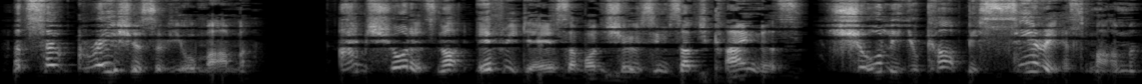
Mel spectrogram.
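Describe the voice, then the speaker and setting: High, fussy British robot butler. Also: male voice, sharp tone, breathy edge, heavily acted. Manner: prim, formal, theatrical, deferential. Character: fussy, polite, loyal male robot butler. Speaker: voice actor. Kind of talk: video game companion dialogue.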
